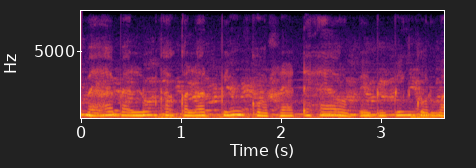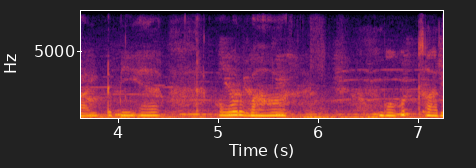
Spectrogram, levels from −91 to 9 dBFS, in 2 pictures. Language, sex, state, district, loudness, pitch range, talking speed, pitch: Hindi, female, Punjab, Fazilka, -15 LUFS, 225-250 Hz, 175 wpm, 235 Hz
